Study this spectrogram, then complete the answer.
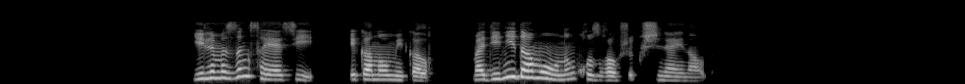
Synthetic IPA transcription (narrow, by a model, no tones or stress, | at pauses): je̞lɪmɪzd̪ɪŋsɑjɑsij | e̞ko̞no̞mijkɑlˠəq̚ | mæd̪e̞nijd̪ɑmuwənəɴqʰo̞zʁɑwʃəkʲʰʏ̥ʃɪneɑjnɑlˠd̪ə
